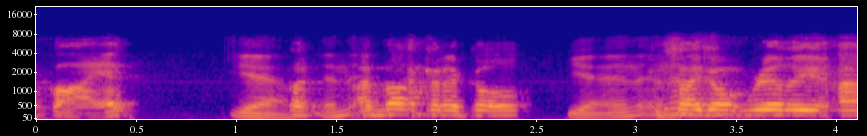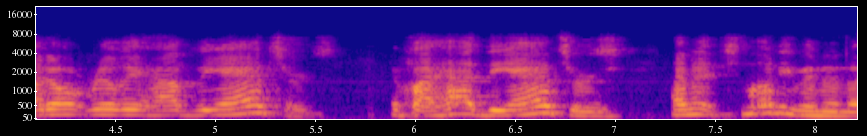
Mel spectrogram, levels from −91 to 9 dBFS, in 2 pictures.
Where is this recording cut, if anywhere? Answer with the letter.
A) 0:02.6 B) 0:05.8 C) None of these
A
